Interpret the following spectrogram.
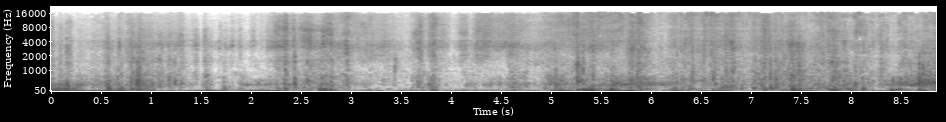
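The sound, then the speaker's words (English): A face mask is peeled off a person's face, giving a steady run of crinkly, papery rustles and soft sticky pops that continue throughout with no one speaking. “First, we will remove the mask on your face.”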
